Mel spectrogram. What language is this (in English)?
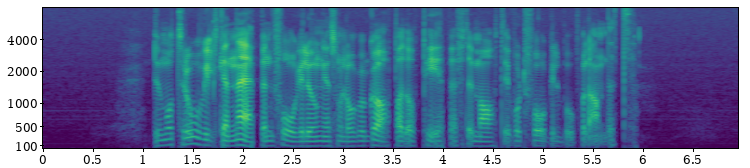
Swedish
